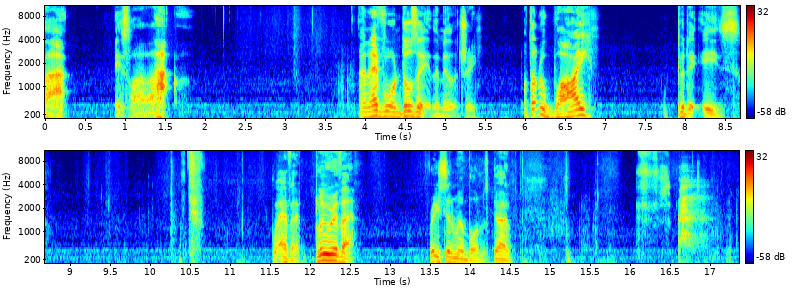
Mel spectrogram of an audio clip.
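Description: A man talks with animation close to a microphone, pausing between phrases.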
